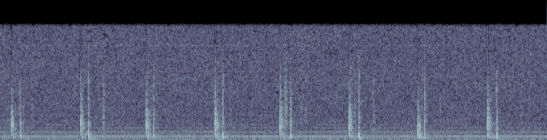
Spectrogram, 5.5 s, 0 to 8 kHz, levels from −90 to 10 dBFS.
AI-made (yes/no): no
